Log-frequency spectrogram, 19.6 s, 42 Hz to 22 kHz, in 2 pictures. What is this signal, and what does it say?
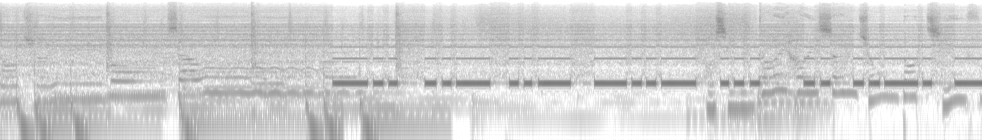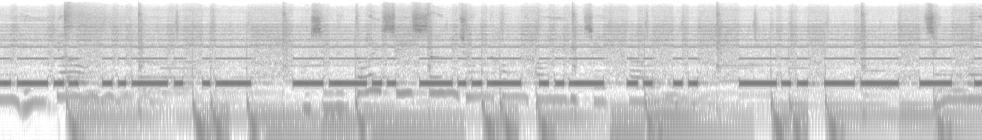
Morse code, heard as a keyed tone, hand-sent with a straight key, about 16 wpm, 540 Hz, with room echo. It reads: DUUXS IFZFA ZXUII …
